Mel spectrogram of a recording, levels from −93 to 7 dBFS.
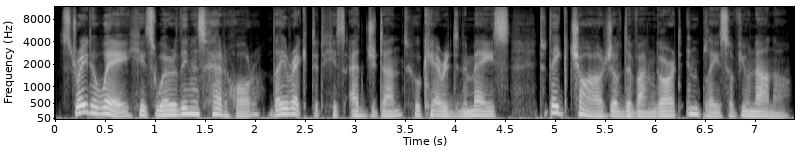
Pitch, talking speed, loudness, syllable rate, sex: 135 Hz, 170 wpm, -18 LUFS, 5.1 syllables/s, male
